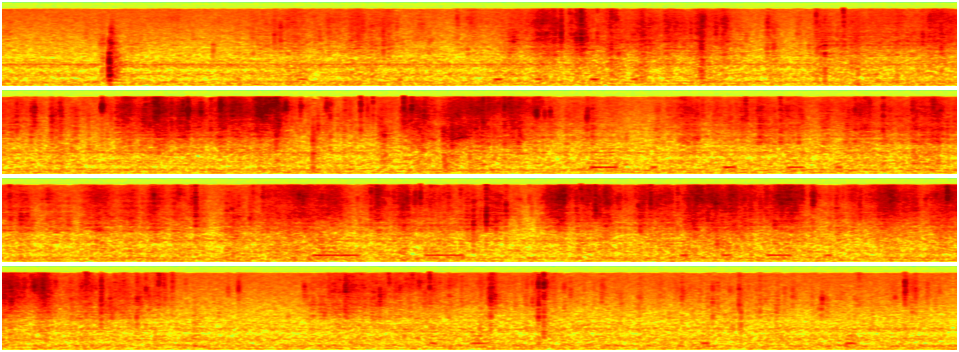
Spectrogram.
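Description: A thin disposable glove being pulled on and worked over the hand, giving a soft, irregular crinkling and rubbing that is busiest in the middle and thins out near the end. There is a single light knock just after the start.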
